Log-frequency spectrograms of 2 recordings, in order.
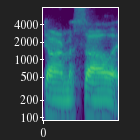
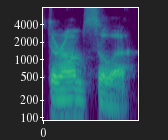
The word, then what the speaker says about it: Dharamsala: Okay, so so I mispronounced it. I up. said Dharmasala. It's Dharamsala. Dharamsal.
